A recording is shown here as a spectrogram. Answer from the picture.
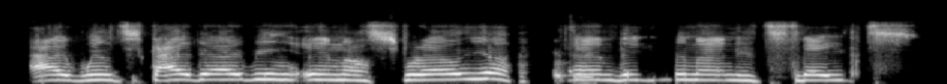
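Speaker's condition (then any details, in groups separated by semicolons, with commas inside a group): Hydrocephalus with shunt failure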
